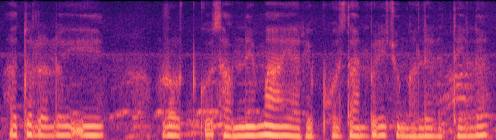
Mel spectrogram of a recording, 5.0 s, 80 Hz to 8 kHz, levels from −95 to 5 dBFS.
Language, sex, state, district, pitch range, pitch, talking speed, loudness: Wancho, female, Arunachal Pradesh, Longding, 175-190 Hz, 185 Hz, 180 wpm, -16 LUFS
